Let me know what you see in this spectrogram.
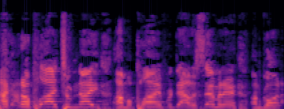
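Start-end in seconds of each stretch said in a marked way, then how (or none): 0.0-1.3 eager. Retold or imitated. Retelling his eager rush.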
